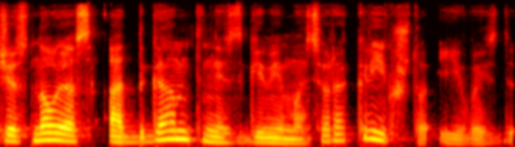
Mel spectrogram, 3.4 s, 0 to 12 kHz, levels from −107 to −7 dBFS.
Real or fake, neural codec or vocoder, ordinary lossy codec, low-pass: real; none; Opus, 32 kbps; 10.8 kHz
